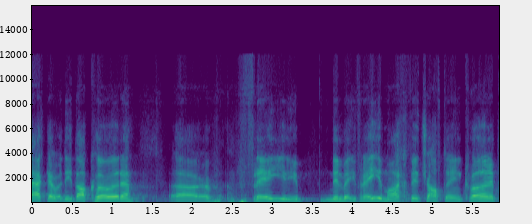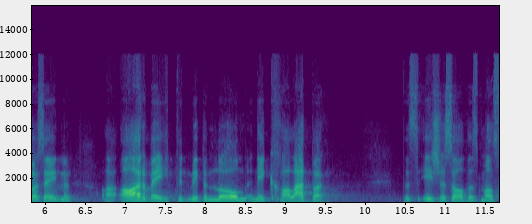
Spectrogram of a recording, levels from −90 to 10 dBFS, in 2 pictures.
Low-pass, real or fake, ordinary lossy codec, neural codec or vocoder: 10.8 kHz; fake; Opus, 16 kbps; codec, 24 kHz, 0.9 kbps, WavTokenizer, medium speech release version 1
